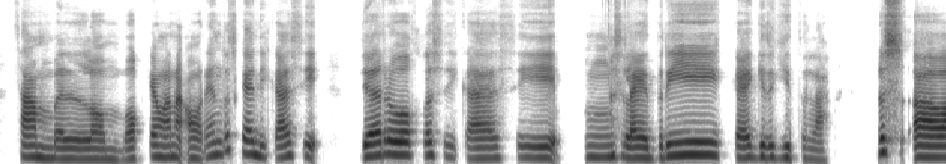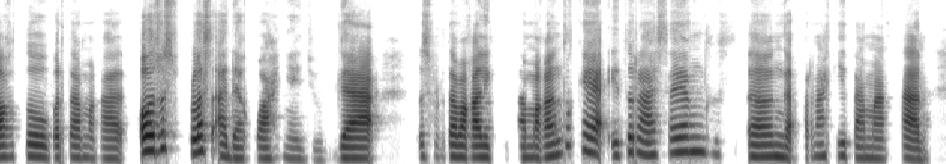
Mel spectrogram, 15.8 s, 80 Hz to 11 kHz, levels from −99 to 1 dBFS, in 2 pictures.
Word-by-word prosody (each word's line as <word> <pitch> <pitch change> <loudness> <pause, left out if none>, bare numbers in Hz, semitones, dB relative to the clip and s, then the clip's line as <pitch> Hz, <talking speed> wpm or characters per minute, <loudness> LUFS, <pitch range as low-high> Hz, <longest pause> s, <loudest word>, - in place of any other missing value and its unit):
sambel 160 -4 0
Lombok 155 +1 -5
yang 185 -1 0
warna 180 -1 -1
orange 185 - -4
terus 295 - -24
kayak 225 -2 +1
dikasih 190 - -4 0.4
jeruk 215 +2 +4
terus 210 0 -5
dikasih, 170 0 -4 0.3
mmm, 180 0 -6
seledri 195 +5 +2
kayak 175 0 +1
gitu-gitulah, 170 -5 -5 0.4
terus, 250 0 +1
eee, 180 0 +7
waktu 185 +1 0 0.2
pertama 180 -1 -4
kal 165 0 -5 0.2
oh 275 - +13
terus 300 +1 0
plus 265 +2 +4
ada 175 -4 -3
kuahnya 170 -1 -6
juga, 170 +4 +3 0.4
terus 195 0 -13
pertama 185 -1 +1
kali 180 0 +4
kita 180 0 -9
makan 185 +2 +2
tuh 370 - -9
kayak 265 -4 +2
itu 205 +5 -3
rasa 215 -1 -2
yang 260 0 -1
kus 220 -2 -24 0.2
eee, 190 0 +2
gak - - -2
pernah 195 +3 -8
kita 205 -4 -7
makan. 165 -1 -1
180 Hz, 160 wpm, -22 LUFS, 170-205 Hz, 0.4 s, oh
